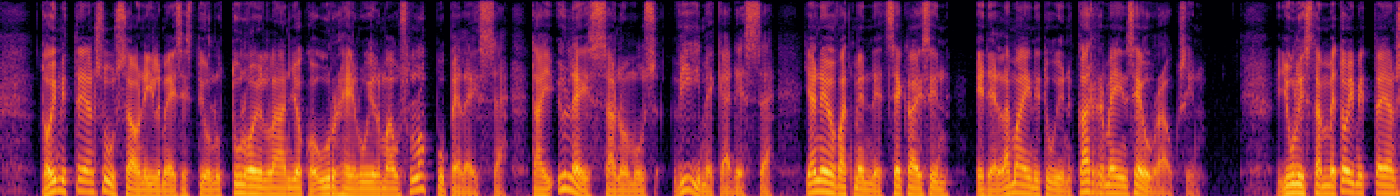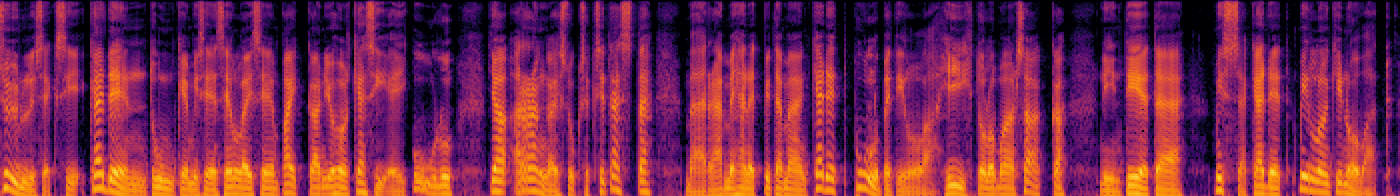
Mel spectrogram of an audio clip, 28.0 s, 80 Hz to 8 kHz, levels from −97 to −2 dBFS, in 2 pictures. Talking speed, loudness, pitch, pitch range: 105 wpm, -20 LUFS, 110 Hz, 95-130 Hz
